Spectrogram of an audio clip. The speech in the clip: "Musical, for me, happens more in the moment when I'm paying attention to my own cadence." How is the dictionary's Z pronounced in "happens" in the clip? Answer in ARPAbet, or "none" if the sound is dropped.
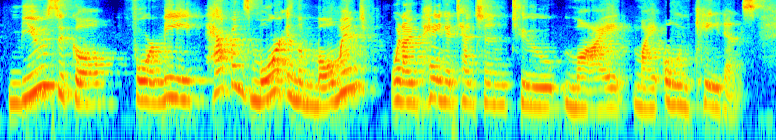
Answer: Z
